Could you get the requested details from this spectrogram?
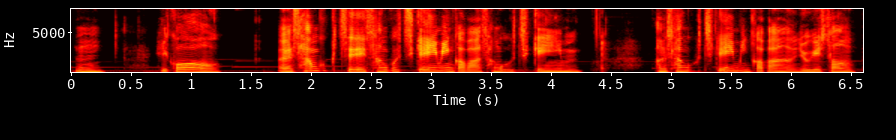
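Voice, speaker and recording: A woman streaming as a virtual creator, chatting casually and unhurriedly, filling pauses with soft hums and speaking of herself in the third person. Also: mid-range voice, soft background music.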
